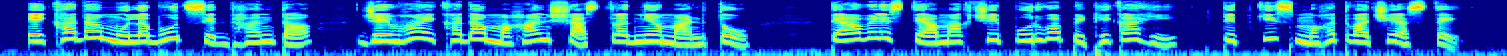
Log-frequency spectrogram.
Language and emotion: Marathi, neutral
